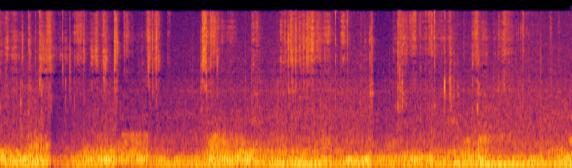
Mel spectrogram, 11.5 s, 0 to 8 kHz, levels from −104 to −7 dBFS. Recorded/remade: recorded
